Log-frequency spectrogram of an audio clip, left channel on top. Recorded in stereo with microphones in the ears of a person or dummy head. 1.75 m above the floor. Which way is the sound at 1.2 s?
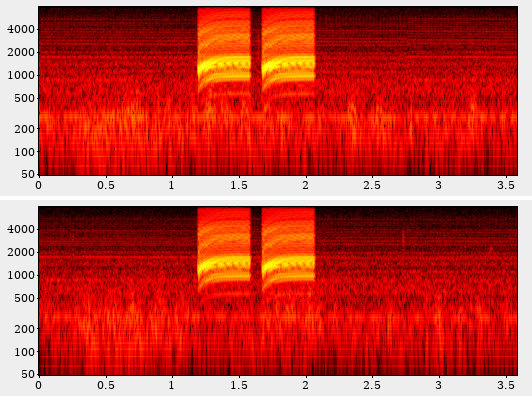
10° right (ahead or behind).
